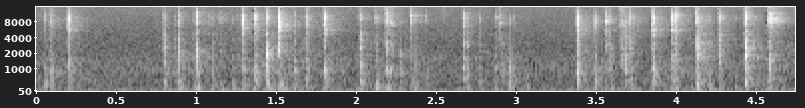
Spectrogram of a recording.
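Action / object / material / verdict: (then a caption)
tap / plastic laptop keyboard keys / plastic / none. Fingertips with long nails type on the plastic keys of a black laptop keyboard, producing a quick, uneven run of sharp, bright clicks and taps. Each keystroke is short and dry, dying away almost instantly with no ring.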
